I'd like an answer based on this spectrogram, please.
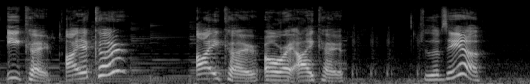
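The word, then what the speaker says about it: Eiko: Iko? Iko. Ayako? Aiko.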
